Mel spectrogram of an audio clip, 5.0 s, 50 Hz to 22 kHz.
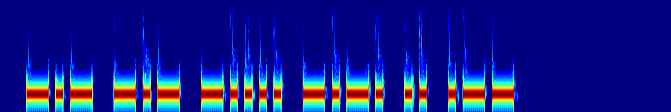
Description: Morse code, heard as a keyed tone, about 22 wpm, 700 Hz. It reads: KK6CIW
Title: USA Call Signs - 6 Characters - Repeated 2x - 22wpm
